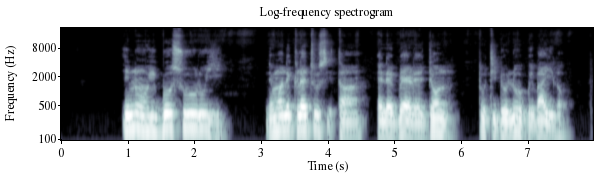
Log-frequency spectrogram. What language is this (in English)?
Yoruba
